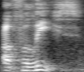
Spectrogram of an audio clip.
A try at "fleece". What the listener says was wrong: No, you're saying a felice. It's a fleece.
